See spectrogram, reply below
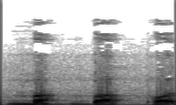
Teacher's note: bilabials, which means your mouth is closed here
